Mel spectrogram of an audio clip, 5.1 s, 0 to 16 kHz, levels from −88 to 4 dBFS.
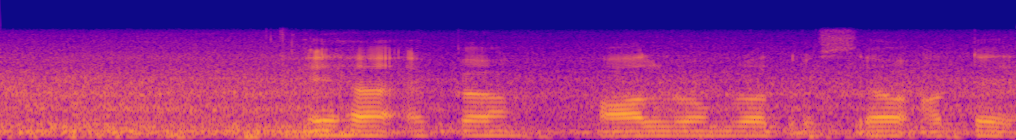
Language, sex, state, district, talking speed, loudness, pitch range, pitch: Odia, male, Odisha, Malkangiri, 70 wpm, -19 LUFS, 120-125 Hz, 120 Hz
